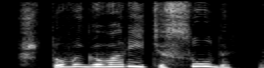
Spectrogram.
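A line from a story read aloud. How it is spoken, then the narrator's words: Distressed exclamation. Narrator (Russian): воскликнула госпожа де Вильфор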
